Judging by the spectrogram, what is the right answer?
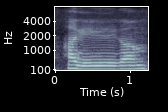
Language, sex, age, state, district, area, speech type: Kannada, male, 30-45, Karnataka, Udupi, rural, spontaneous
